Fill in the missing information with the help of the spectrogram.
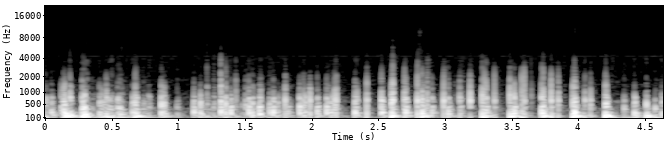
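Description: Long nails and fingertips poke and tap the silicone ears and ear canals of a binaural microphone. The result is a rapid, continuous stream of short, muffled thumps and soft clicks, heavy in the low end with a steady low rumble near 59 Hz underneath. Each tap dies away almost instantly, with only faint brighter ticks on top.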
